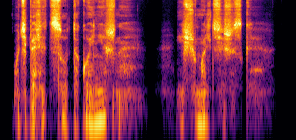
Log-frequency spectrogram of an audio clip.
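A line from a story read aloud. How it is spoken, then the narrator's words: Barely audible. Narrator (Russian): сказала она едва слышно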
